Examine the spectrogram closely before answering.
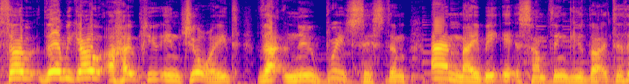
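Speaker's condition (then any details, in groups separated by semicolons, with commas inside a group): ALS; speech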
